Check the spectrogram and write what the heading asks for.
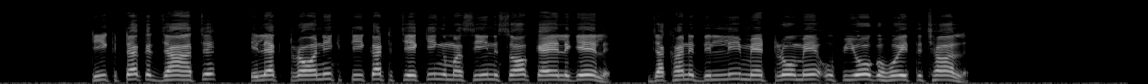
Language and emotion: Maithili, neutral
